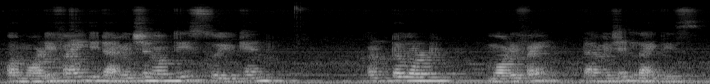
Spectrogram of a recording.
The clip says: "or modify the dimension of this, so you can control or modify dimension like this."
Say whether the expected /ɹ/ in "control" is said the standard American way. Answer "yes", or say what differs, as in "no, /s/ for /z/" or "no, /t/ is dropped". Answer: no, /ɹ/ is dropped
